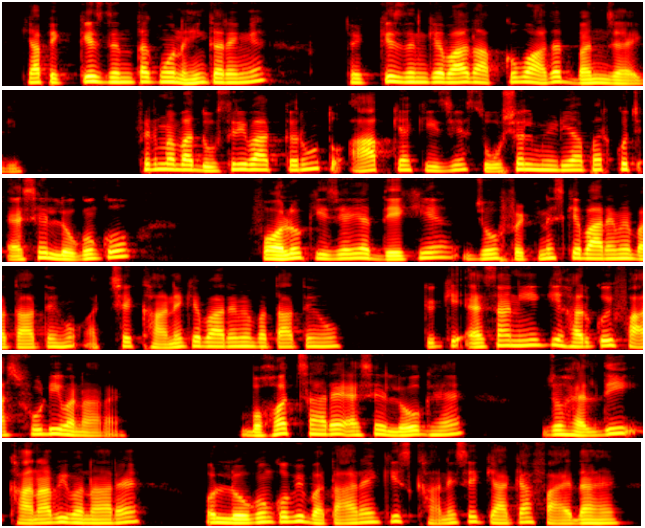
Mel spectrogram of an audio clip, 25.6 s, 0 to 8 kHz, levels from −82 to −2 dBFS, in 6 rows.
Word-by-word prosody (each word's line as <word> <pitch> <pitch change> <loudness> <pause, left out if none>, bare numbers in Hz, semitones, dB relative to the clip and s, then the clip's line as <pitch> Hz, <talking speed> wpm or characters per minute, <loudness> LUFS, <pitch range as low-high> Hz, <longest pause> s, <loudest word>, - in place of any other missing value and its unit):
कि 150 - +1
आप 155 -1 +2
21 150 +6 +2
दिन 160 0 +1
तक 165 0 +1
वो 165 - +5
नहीं 140 +1 +2
करेंगे 155 +5 +1 0.6
तो 145 - -1
21 145 +6 0
दिन 160 -1 +2
के 160 - +4
बाद 155 +1 +5
आपको 145 +3 -2
वो 170 - +4
आदत 170 +2 +2
बन 130 +2 +2
जाएगी। 110 -2 -2 0.8
फिर 185 0 0
मैं 185 -1 +3
बात 170 -1 +5
दूसरी 140 +7 0
बात 175 -1 +3
करूँ 180 +6 0
तो - - -9
आप 160 +4 0
क्या 165 - 0
कीजिए 155 +1 -5
सोशल 180 +3 -1
मीडिया 165 -1 +1
पर 175 +2 -1
कुछ 190 -1 -1
ऐसे 115 +11 0
लोगों 130 +1 +2
को 210 +3 0 0.8
फॉलो 140 +4 +7
कीजिए 145 +1 0
या 160 0 +4
देखिए 125 +9 0
जो 140 +5 -1
फिटनेस 135 +7 -2
के 160 - +1
बारे 145 -1 +4
में 155 0 +2
बताते 120 +1 -1
हो, 135 +3 -3
अच्छे 150 - -5
खाने 115 +3 -1
के 155 +2 -1
बारे 145 -1 +2
में 150 0 0
बताते 135 0 -3
हो। 145 +1 -3 0.6
क्योंकि 135 +1 -6
ऐसा 135 +8 +1
नहीं 180 +1 0
है 195 - -2
कि 190 0 -2
हर 140 0 +3
कोई 175 +5 +1
फास्ट 125 -8 -3
फूड 160 +1 -1
ही 170 - +4
बना 115 -6 0
रहा 120 +2 -11
है। 115 - -15 0.9
बहुत 170 +9 +1
सारे 160 0 +2
ऐसे 130 +4 -1
लोग 135 +2 +1
हैं 150 +6 -2 0.6
जो 150 +1 +2
हेल्दी 135 +9 0 0.2
खाना 130 +1 +2
भी 160 0 +1
बना 125 -2 +1
रहे 140 +4 0
हैं 170 - -5 0.5
और 145 - +3
लोगों 140 +3 +4
को 170 - 0
भी 190 +2 +1
बता 120 -3 -1
रहे 150 +2 0
हैं 160 - -4
की 185 - -4
इस 185 - -9
खाने 120 +4 -5
से 175 +4 -4
क्या-क्या 130 +2 -2
फायदा 120 -3 -1
हैं। 125 +1 -2
145 Hz, 215 wpm, -22 LUFS, 130-165 Hz, 0.9 s, फॉलो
